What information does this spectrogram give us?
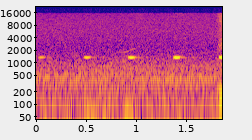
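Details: A small Red-fronted Tinkerbird, seen on a sunset safari drive, gives a monotonous series of clear, mid-pitched "tink" notes, about two a second, over a soft low rumble. A single calling bout can reach roughly 335 notes.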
